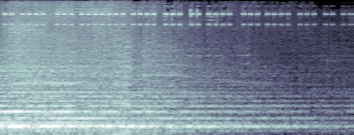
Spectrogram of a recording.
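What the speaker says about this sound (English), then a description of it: "Whales are amazing singers of the aquatic expanses." Whale song underwater: a sustained, harmonic tonal call that is loudest at the start and slowly fades over a few seconds, with no voices present.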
